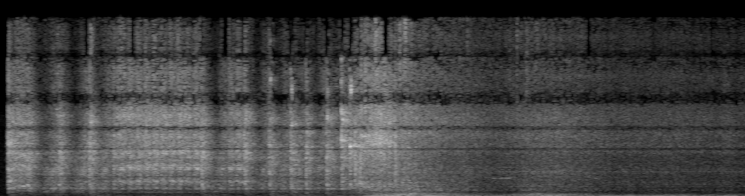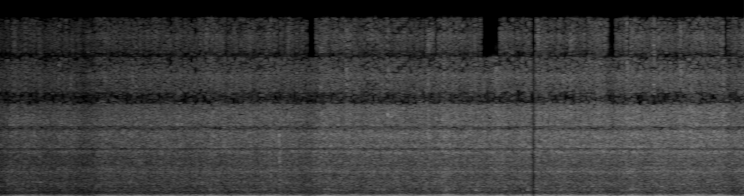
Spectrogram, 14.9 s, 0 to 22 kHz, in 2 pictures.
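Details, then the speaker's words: 1989 Corvette C4 that sat for years, with a loose distributor and timing off, before timing was set to 10 degrees. Cranks about four seconds before catching, then a hunting, uneven low idle that struggles to stay lit: hard starting. "All right, see if it will start up here because I'm not exactly sure. Try it again. Try to keep it running if you can."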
